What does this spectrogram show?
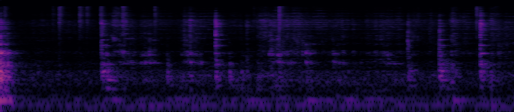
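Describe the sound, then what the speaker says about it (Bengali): Whole spices dry-roasting in a pan for a Bengali pumpkin, drumstick and potato dish, giving close, fairly loud crackles and pops in an irregular patter with a few sharper snaps, no voices. "এই যে চড়বড় করে আওয়াজ হচ্ছে এটাতেই বুঝে নিতে হবে মশলাগুলো আমার ভাজা হয়ে গেছে।"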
